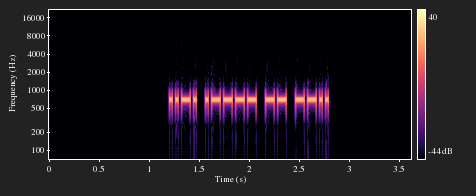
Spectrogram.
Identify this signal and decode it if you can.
Morse code, heard as a keyed tone, about 40 wpm, 700 Hz. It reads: F1MZ
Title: DXCC-100 Call Signs - 4 Characters - 40wpm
